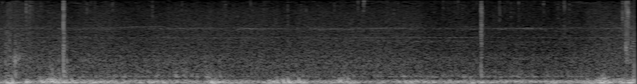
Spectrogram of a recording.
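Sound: strong wind outdoors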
